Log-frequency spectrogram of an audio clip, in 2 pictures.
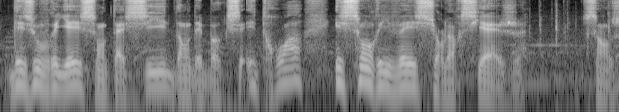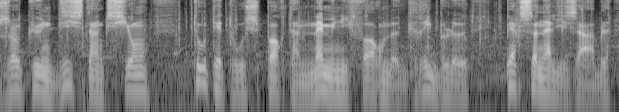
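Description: A man's voice: sits low, fairly bright tone, slight background noise. A man reading scripted narration for a science fiction audio drama.

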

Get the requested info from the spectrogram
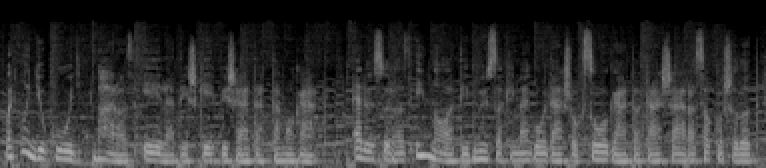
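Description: A man's voice: medium pitch, creaky, hardly any pauses. A man narrating scripted introductions as a programme presenter. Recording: guitar music under the voice. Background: guitar music.

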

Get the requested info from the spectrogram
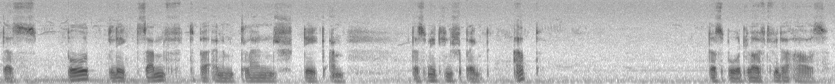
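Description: An actor playing an aging, weary writer in a literary monologue, brooding and wry, with a gravelly voice and deliberate, weighted pauses. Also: male voice, sits low, dark tone, slight background noise. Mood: watchful, musing. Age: older.

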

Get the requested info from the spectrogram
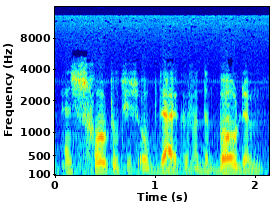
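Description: A man's voice: sits low, sing-song, normal speed. An actor in a Dutch radio play as a wary, matter-of-fact man, terse and questioning with an odd companion. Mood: cooperative, unsure. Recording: muffled narrow-band old radio recording, noisy ambience.

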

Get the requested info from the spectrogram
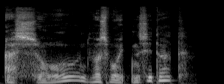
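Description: An actor playing a brooding, sardonic, defiant sailor in a radio drama, speaking tersely in a husky, gravelly voice. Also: male voice, mid-range voice, sing-song, unhurried, pushed and bright, no room sound, studio quality, exaggerated voice. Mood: tense.

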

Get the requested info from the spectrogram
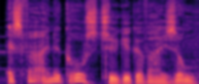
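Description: A man narrating a literary radio drama, with expressive and carefully articulated storytelling. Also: fairly low pitch, measured pace, heavy background noise.

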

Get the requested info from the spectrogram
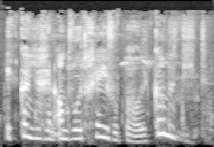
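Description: A woman's voice: a little high, very animated, quick pace, darkish tone, slight background noise. An actress playing a proud, candid young upper-class woman in a radio drama, speaking formally and firmly. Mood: firm, earnest. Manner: formal, firm, reproachful. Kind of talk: 1980s Dutch radio drama acting.

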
